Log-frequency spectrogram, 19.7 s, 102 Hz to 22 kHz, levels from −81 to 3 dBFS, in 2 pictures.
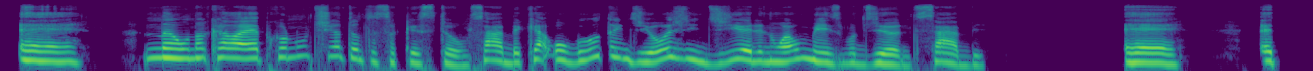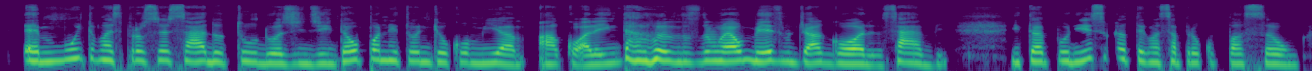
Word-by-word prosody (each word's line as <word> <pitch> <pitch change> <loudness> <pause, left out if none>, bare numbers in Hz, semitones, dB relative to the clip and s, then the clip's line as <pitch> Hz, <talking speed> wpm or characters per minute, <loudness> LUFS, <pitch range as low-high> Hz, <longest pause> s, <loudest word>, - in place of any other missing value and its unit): É. 220 -3 +3 0.5
Não, 280 0 +4
naquela 285 0 +4
época 275 +2 0
eu - - -3
não 325 +3 -8
tinha 320 0 -6
tanto 260 -7 -4
essa 205 0 -7
questão, 185 -4 -5
sabe. 220 0 -1
Que 255 - -4
a 255 - +2
o 245 -1 +1
glúten 280 +7 -3
de 210 -3 0
hoje 270 +4 0
em 235 - -1
dia, 210 +7 -2
ele 230 -2 +4
não 215 0 +2
é 220 - +5
o 260 - -3
mesmo 200 -7 -1
de 185 +3 -1
antes, 170 -4 -1
sabe? 175 -7 -2 1.0
É 200 -3 +5 0.6
é 225 -1 +3 0.5
é - - +5
muito 255 +6 -1
mais 240 -2 0
processado 220 -2 -1
tudo 210 -3 -3
hoje 190 -1 -1
em - - -3
dia 185 +1 -5
então 220 +5 +2
o - - +2
panetone 225 -3 -1
que 210 - -2
eu 205 - -1
comia 195 -3 -1
há 180 -1 0
40 180 +3 0
anos 225 -3 +3
não 225 +1 0
é 220 0 +8
o 225 - +4
mesmo 220 -2 +2
de 205 0 -2
agora, 190 -3 +3
sabe. 185 -2 -2 0.5
Então 210 +2 +1
é 215 - +1
por 220 +1 -3
isso 260 +7 -3
que 285 - -12
eu - - +1
tenho 225 -4 -2
essa 205 +1 -3
preocupação, 190 -2 -4
215 Hz, 190 wpm, -23 LUFS, 195-240 Hz, 1.0 s, é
